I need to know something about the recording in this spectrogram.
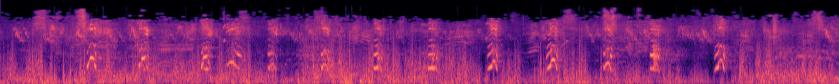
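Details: A German Shepherd, a beginner in aggression training, barks rapidly and harshly, a quick string of loud, rough aggressive barks.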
